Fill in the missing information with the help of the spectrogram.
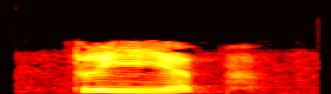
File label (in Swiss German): "trieb", Bas Rhin; vin; trouble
